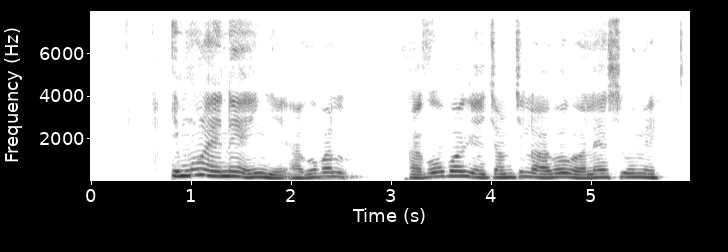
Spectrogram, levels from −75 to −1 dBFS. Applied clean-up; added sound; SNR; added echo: neural mask model DeepFilterNet 3.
